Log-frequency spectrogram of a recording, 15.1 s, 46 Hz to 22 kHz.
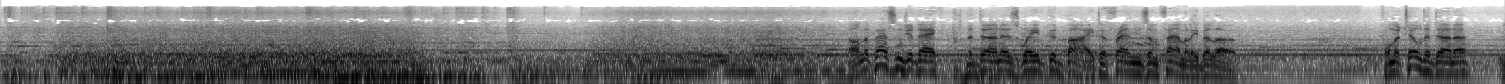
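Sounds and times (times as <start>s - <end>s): background music: 0.0s - 15.0s
propeller engines droning: 0.0s - 15.0s.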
